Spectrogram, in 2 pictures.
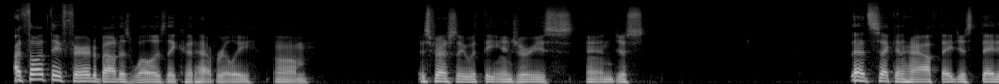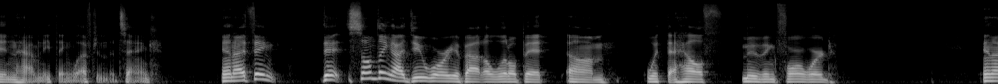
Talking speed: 155 wpm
